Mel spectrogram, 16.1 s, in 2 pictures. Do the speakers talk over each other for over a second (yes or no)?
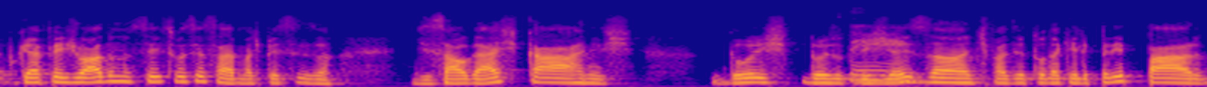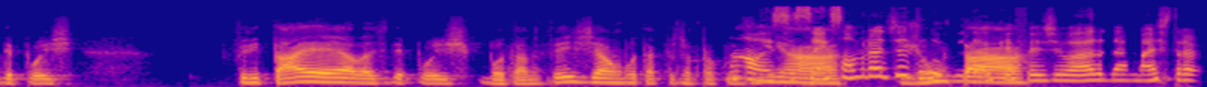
yes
